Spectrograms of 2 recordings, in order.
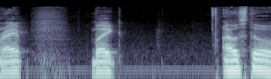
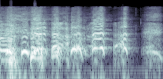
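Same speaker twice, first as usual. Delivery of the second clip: loud high cackling; loud, helpless high-pitched laugh; big burst of laughter; 10 dB louder than usual. Real, not acted. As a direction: explode laughing at the punchline. Everyone cracks up at punchline.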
